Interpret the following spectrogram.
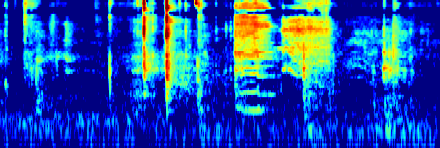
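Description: Metal latch on a wood-and-wire enclosure gate clicking as it is worked, with two sharp clicks about a second and a half in, followed by a brief high squeak.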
